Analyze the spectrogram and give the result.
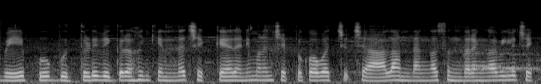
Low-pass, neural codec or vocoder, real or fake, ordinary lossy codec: none; none; real; none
